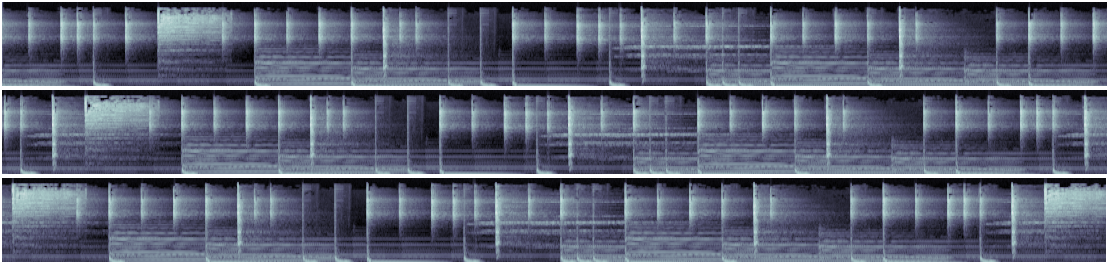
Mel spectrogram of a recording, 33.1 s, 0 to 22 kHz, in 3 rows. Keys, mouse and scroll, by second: 0.4 middle click, 1.0 scroll up 1, 2.6 scroll down 1, 3.4 c, 4.4 f, 9.0 scroll up 1, 11.7 scroll down 1, 13.0 scroll up 1, 13.8 scroll down 1.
